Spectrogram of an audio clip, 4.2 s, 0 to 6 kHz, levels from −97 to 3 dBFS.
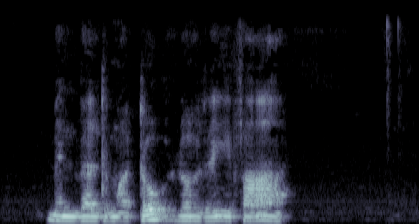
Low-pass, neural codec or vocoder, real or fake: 5.4 kHz; none; real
